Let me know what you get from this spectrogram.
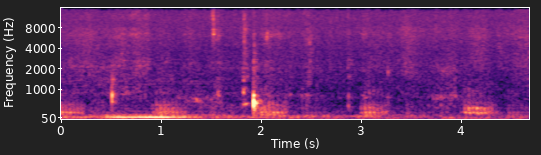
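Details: Indoors in the evening, a kitten of Gaia, a long-haired tabby, purrs softly: a low rhythmic rumble pulsing with each breath, broken by a sharp click near the two-second mark and light handling noises.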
